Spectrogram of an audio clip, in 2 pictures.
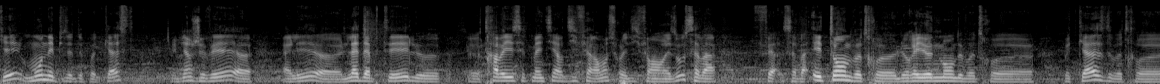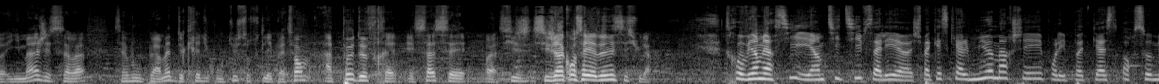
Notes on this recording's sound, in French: j'ai pris mon micro cravate en direct du Paris Podcast Festival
